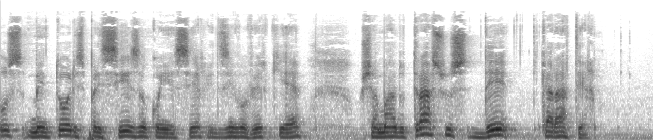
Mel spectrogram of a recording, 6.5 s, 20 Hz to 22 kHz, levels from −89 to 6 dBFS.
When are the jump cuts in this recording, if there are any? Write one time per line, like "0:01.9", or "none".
none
